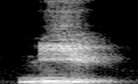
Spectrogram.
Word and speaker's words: new: In the word new, Brits will tend to pronounce a y sound here, new. But Americans don't. They've dropped the yod.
